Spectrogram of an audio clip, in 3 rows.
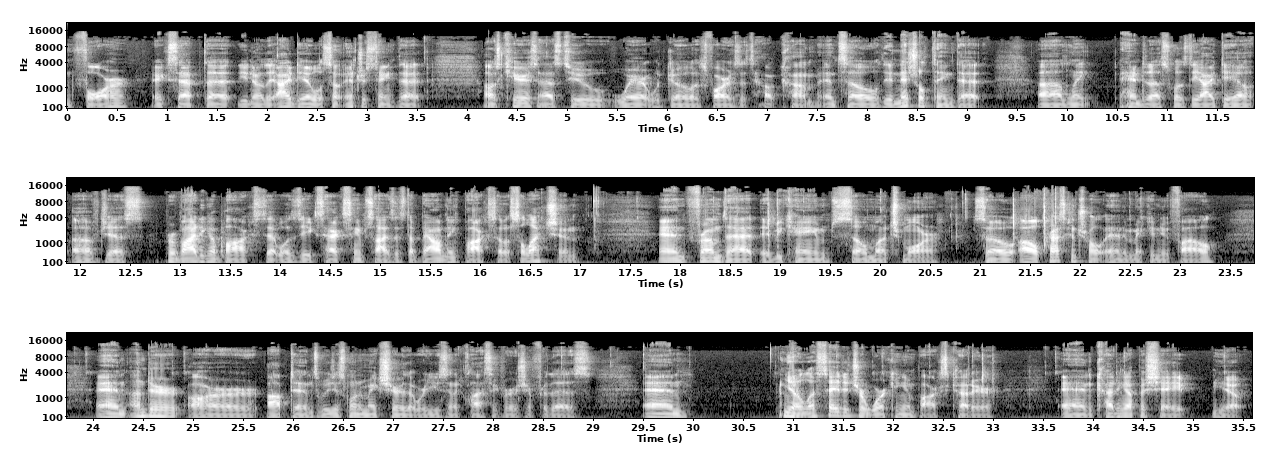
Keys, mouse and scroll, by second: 3.2 middle click, 4.3-4.8 scroll down 1, 4.8 middle click, 16.6 click, 18.2 shift+click, 18.8 x, 19.1 click, 19.6 middle click, 20.0 scroll down 1, 20.1 scroll up 1, 20.7-21.3 ctrl+scroll up 1, 21.3 ctrl+n, 21.6 Return, 22.5 click, 23.8 click, 24.8 click, 27.5 middle click, 27.9 scroll down 1, 28.2 middle click, 28.7 scroll down 1, 28.8-29.1 scroll up 2, 29.1 middle click, 29.5-29.8 scroll down 1, 30.8 click, 31.8 click, 32.3 click, 33.5 click, 33.8-34.2 scroll up 2, 34.2 click, 34.8 click.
